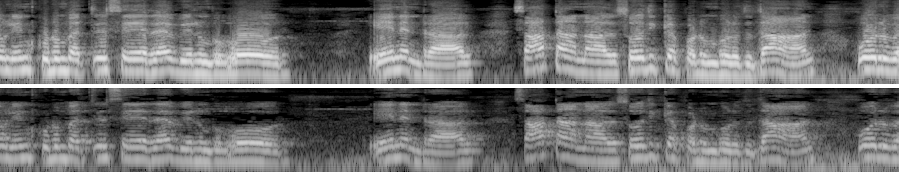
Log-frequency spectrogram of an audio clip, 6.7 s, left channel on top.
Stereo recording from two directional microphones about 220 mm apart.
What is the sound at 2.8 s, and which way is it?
A man's voice, 40° left (ahead or behind).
